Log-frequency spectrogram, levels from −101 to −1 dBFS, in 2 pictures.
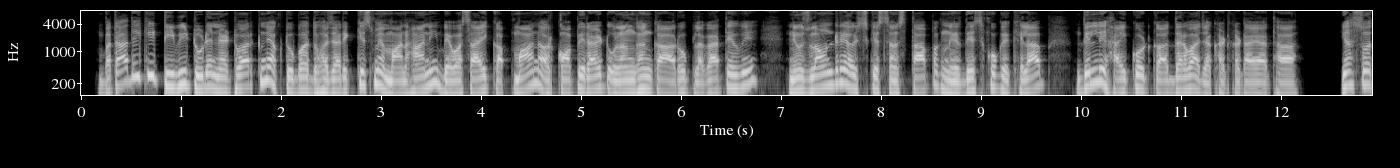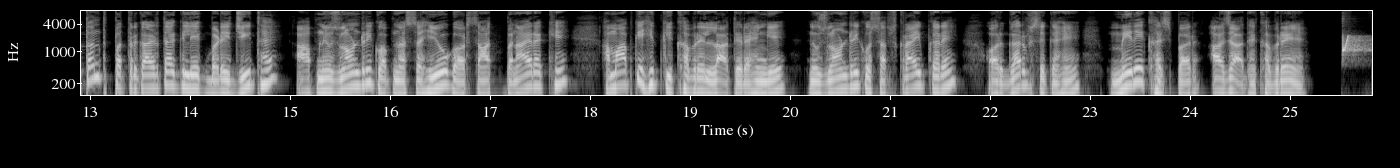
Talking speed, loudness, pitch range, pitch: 175 wpm, -22 LUFS, 115-170 Hz, 135 Hz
